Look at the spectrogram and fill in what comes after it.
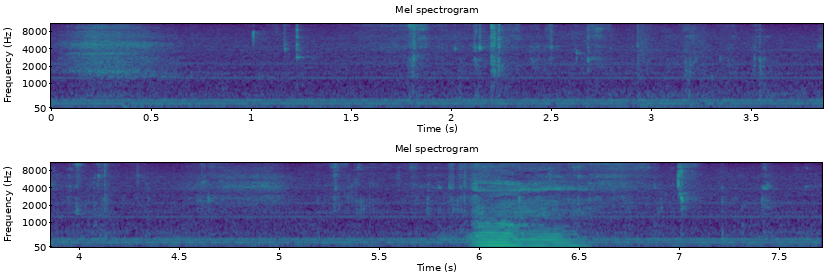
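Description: A man chewing a mouthful of breakfast, with faint clicks of a fork on a plate, over a steady low electrical hum. About six seconds in comes a short, loud hummed "mm" from him.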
